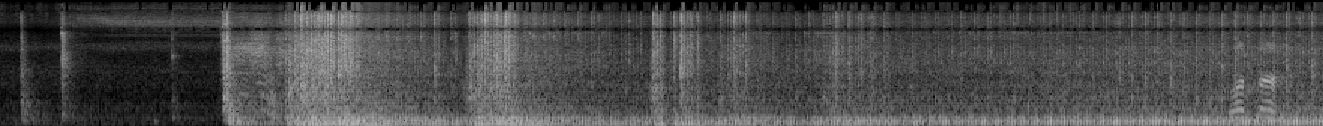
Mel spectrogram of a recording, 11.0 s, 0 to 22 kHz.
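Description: Oliver 504 tractor engine with an exhaust leak cranking, catching and roaring to life after a few quiet clicks, then settling into a loud, rough, uneven idle with a ragged chuffing edge, voices faint underneath.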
